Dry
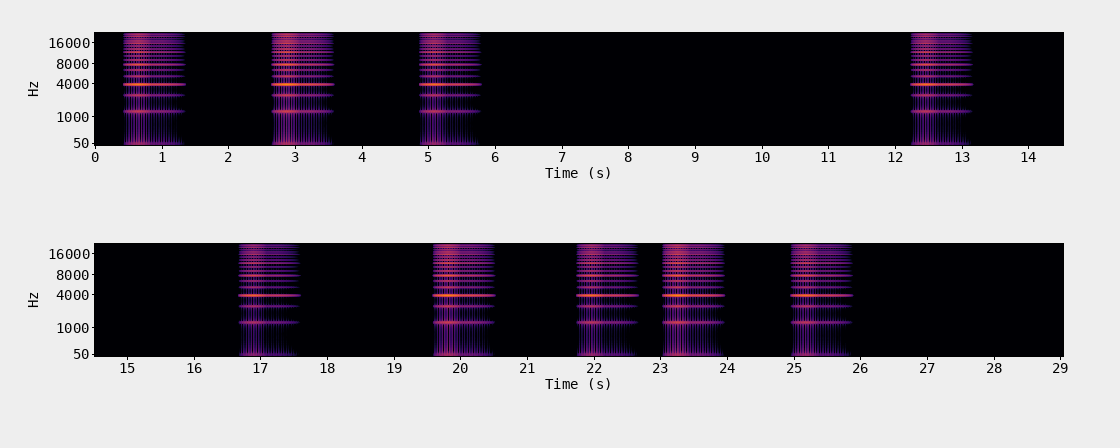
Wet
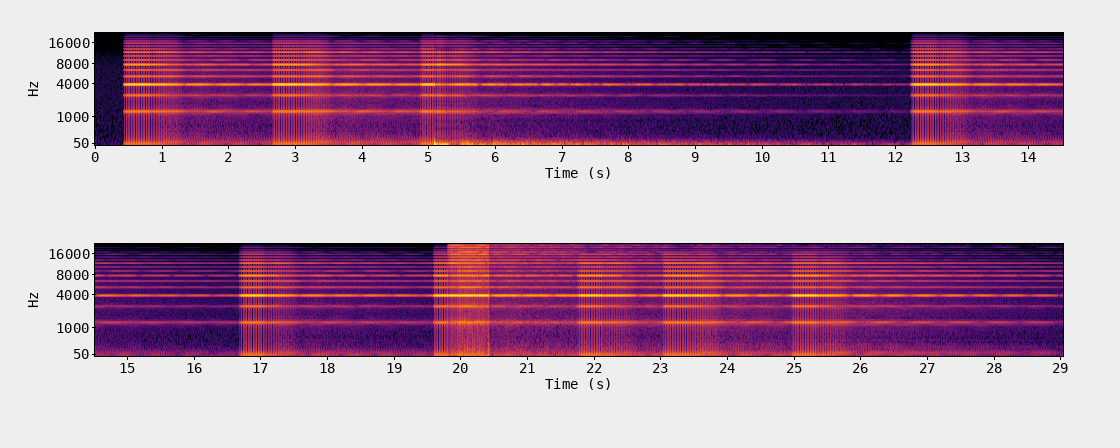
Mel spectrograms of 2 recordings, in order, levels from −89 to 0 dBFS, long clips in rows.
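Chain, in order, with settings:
0:05.09–0:05.67: lower of the sound and its delayed copy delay 3.2 ms
low-pass filter 8,700 Hz 12 dB per octave
low-shelf EQ 100 Hz +6.5 dB
in parallel at +2.5 dB: downward compressor 12 to 1, threshold −39 dBFS, peak gain reduction 18.5 dB
0:19.81–0:20.43: on the sum: comparator with hysteresis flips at −38 dBFS
on a send: feedback delay with all-pass diffusion 516 ms, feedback 77%, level −13 dB
on the sum: boost into a limiter +24.5 dB
level −1 dB

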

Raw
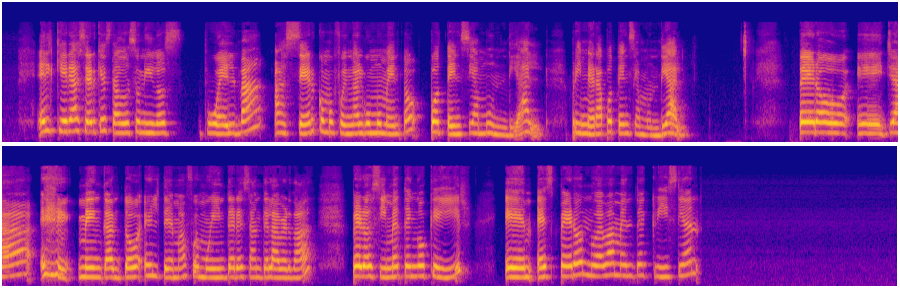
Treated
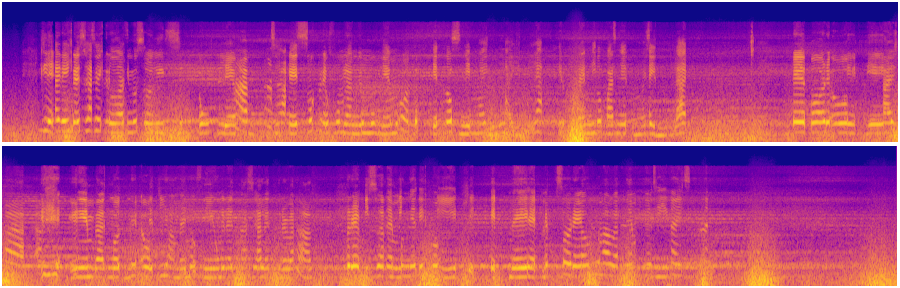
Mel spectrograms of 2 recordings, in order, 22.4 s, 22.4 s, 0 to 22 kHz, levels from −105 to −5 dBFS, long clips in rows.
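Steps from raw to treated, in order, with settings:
reversed piece by piece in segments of 225 ms
wind on the microphone 260 Hz −28 dBFS
feedback delay with all-pass diffusion 1,756 ms, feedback 44%, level −11 dB
level +1 dB

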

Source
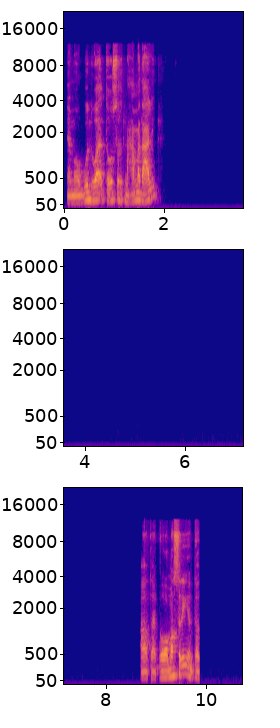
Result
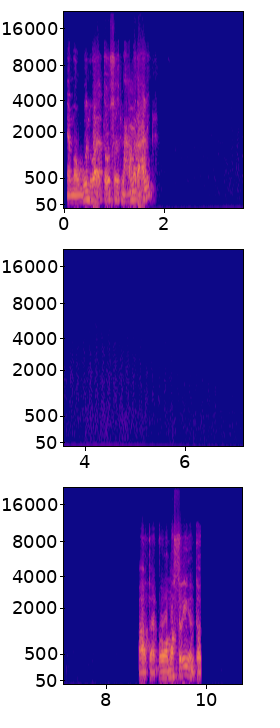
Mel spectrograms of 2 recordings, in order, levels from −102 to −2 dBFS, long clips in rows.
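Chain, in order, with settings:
source passing by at 0:04.42, 20 m/s, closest 11 metres
mid-hump overdrive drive 24 dB, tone 1,100 Hz, clips at −30 dBFS
rotating-speaker cabinet horn 8 Hz
level +7.5 dB

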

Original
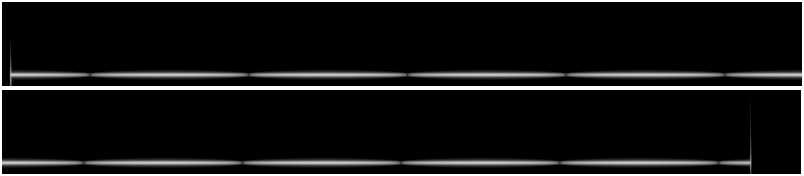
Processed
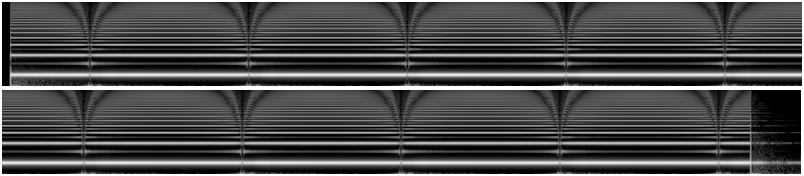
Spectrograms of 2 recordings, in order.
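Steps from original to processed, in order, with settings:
fuzz pedal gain 48 dB, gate −54 dBFS
rectangular room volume 1,200 cubic metres, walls mixed, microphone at 0.38 metres
level +6 dB

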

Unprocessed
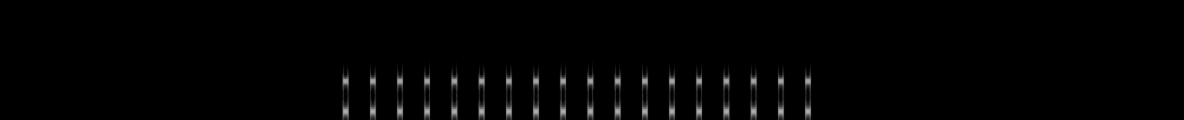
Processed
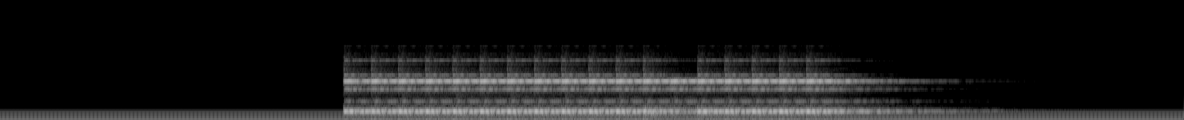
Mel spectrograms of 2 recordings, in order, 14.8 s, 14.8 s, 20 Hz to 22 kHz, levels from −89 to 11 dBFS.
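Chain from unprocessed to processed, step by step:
noise gate −24 dBFS, range −21 dB
in parallel at +2 dB: downward compressor, threshold −33 dBFS, peak gain reduction 12.5 dB
on the sum: harmonic generator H 2 −19 dB, 4 −44 dB, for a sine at −11.5 dBFS
0:08.07–0:08.73: linear-phase brick-wall band-pass 470–1,500 Hz
convolution reverb RT60 2.9 s, pre-delay 12 ms, DRR −4.5 dB
mains hum 60 Hz, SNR 23 dB
level −7.5 dB

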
